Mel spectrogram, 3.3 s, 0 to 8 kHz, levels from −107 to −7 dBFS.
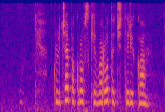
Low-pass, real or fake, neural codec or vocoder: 7.2 kHz; real; none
